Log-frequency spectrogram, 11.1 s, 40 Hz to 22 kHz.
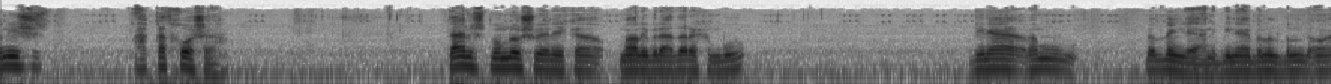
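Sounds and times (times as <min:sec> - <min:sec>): man speaking: 0:00.0 - 0:00.5, 0:01.1 - 0:02.0, 0:03.8 - 0:06.3, 0:08.1 - 0:09.0, 0:09.6 - 0:11.0
low background hiss: 0:00.0 - 0:11.0
high-pitched insect chirping: 0:00.6 - 0:02.3, 0:03.1 - 0:09.4.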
